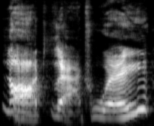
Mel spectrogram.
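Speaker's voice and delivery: loud, high, drawn-out protest; furious theatrical shout; enraged. A narrator's reading. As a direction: roar each word slowly in outrage. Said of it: "The god hopped with rage".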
